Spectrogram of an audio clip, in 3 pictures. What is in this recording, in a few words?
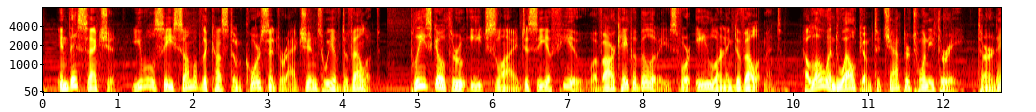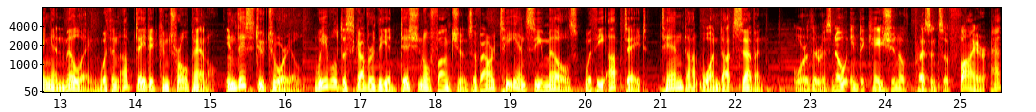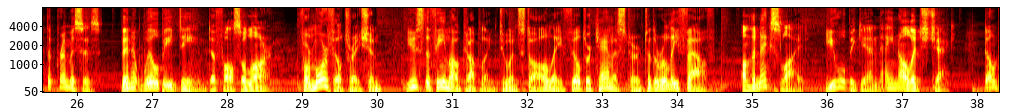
Instructional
